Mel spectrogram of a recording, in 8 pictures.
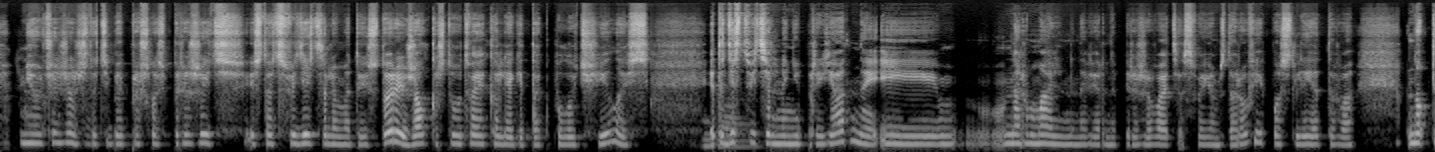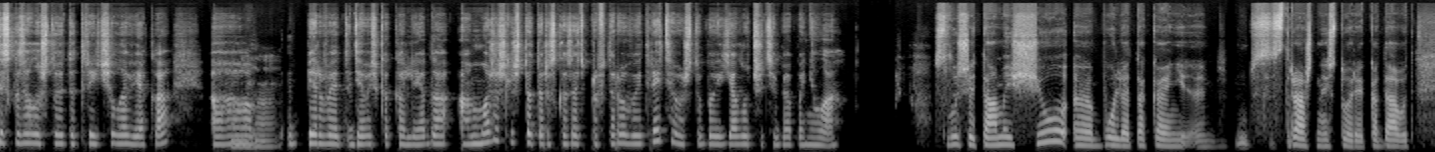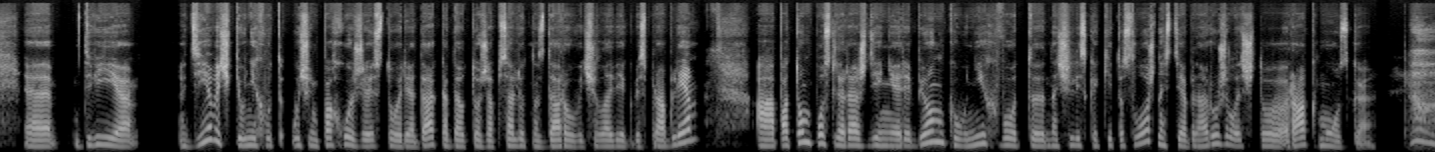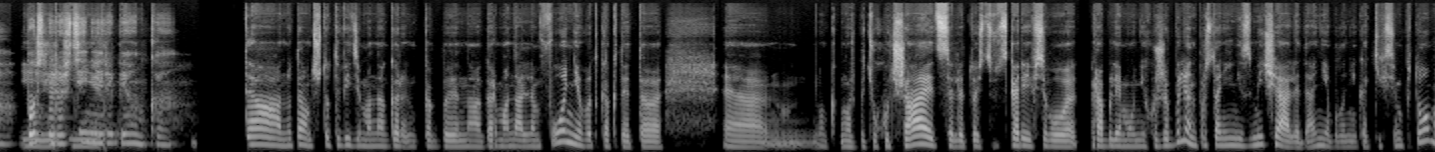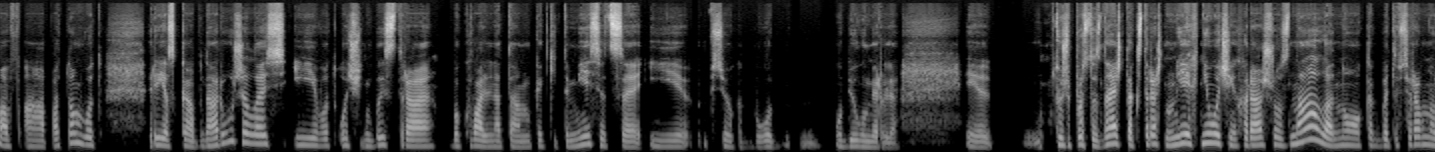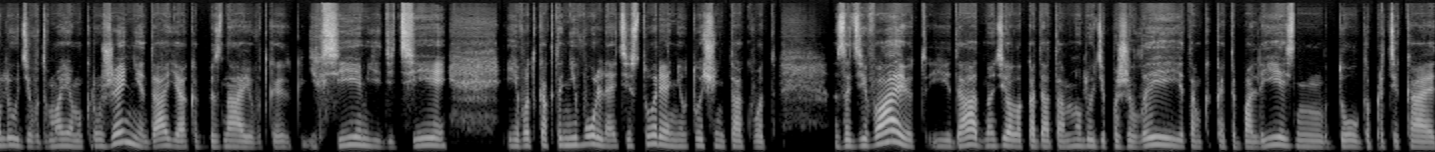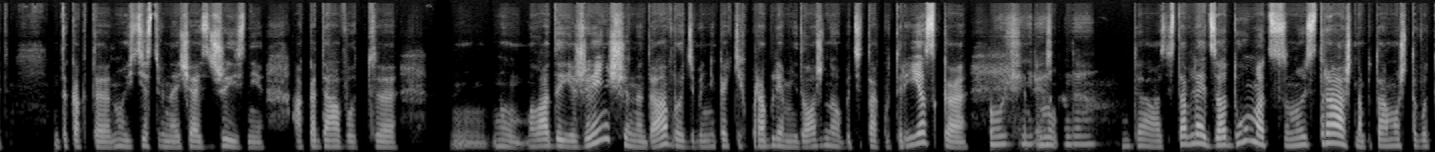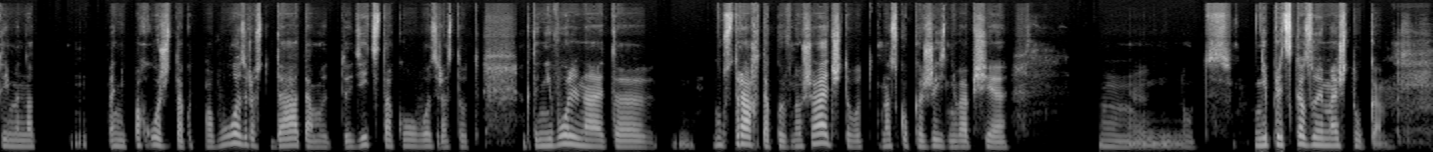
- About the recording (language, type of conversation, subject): Russian, advice, Как вы справляетесь с навязчивыми переживаниями о своём здоровье, когда реальной угрозы нет?
- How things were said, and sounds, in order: other background noise; tapping; background speech; gasp; afraid: "! После рождения ребенка"; grunt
